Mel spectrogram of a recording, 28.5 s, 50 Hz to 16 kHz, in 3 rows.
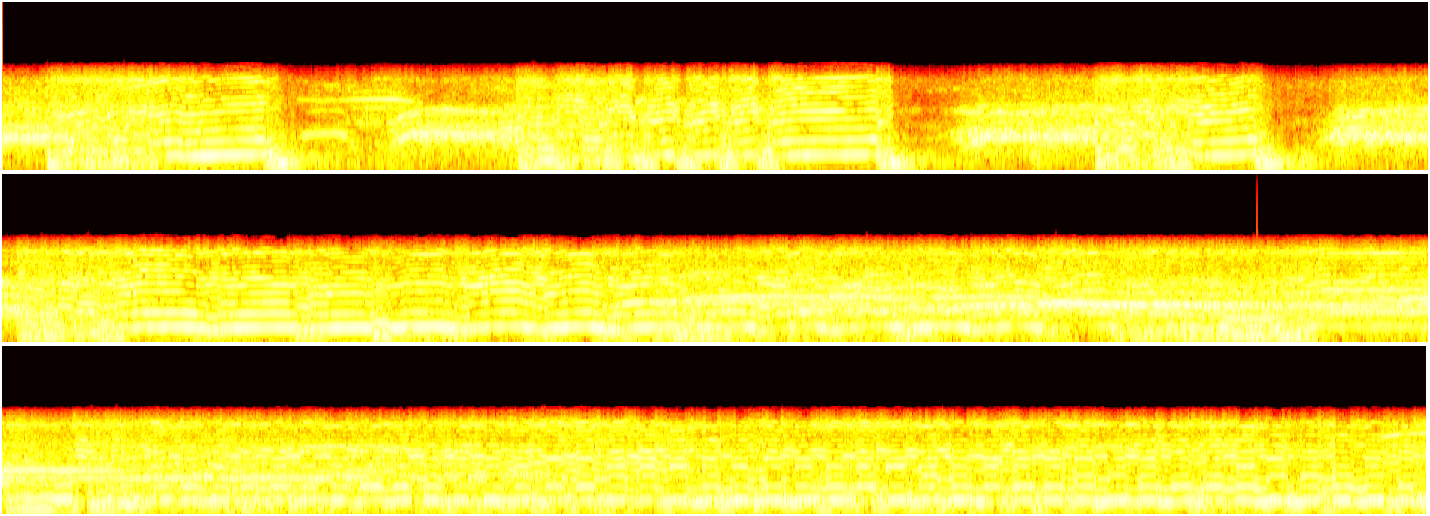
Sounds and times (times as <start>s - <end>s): Electric guitar: 0.0s - 2.0s, 3.4s - 6.2s, 7.3s - 8.7s, 9.6s - 28.5s.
